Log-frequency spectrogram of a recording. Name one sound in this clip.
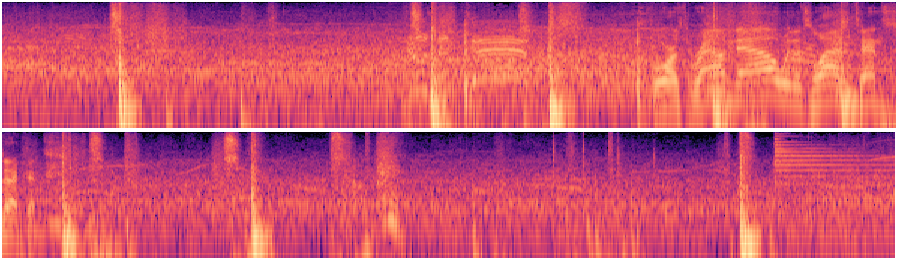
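Punches thud against a boxer's body.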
